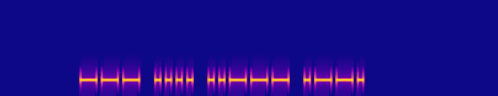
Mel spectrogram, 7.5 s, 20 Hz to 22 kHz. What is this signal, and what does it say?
Morse code, heard as a keyed tone, about 16 wpm, 700 Hz. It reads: OH2P
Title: DXCC-100 Call Signs - 4 Characters - Repeated 3x - 15wpm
